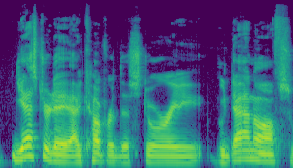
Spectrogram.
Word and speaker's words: Budanov: I covered this story Budan of's wife I called him budanov before I realized how I was mispronouncing it was poisoned uh and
